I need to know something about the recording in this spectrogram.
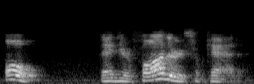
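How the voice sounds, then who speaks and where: A man's voice: a little high, big pitch swings, moderate pace, gravelly, highs cut off. A man voicing a puzzled Norwegian tourist who speaks broken English.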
